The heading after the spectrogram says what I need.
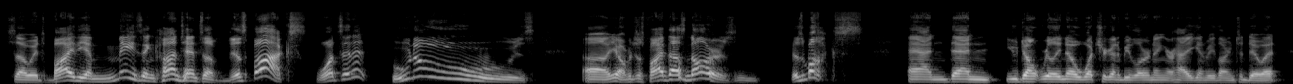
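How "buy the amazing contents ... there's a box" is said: high, drawn-out mystery-box pitch; exaggerated pitchman sing-out; hype salesman. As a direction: sell it like a mock carnival huckster.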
